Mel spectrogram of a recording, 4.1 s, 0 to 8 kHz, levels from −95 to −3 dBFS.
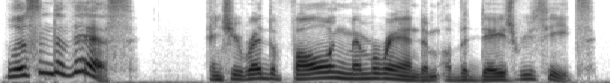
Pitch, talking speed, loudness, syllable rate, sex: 175 Hz, 190 wpm, -16 LUFS, 5.8 syllables/s, male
